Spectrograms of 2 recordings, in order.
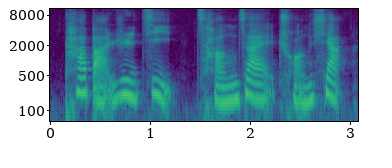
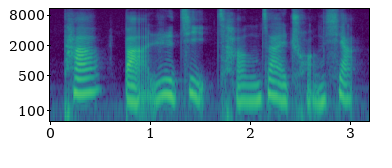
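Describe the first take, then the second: The two takes are said the same way.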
